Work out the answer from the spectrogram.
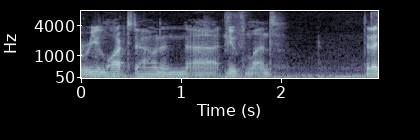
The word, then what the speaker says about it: Newfoundland: And then were you traveling around Canada or were you locked down in Newfoundland? Did I say it right? Yeah, Newfoundland, yeah.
